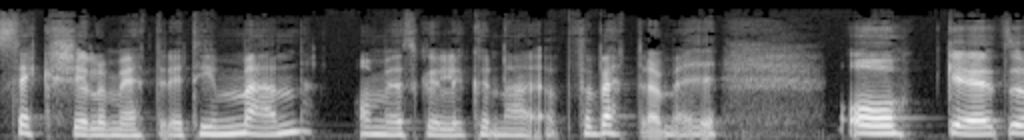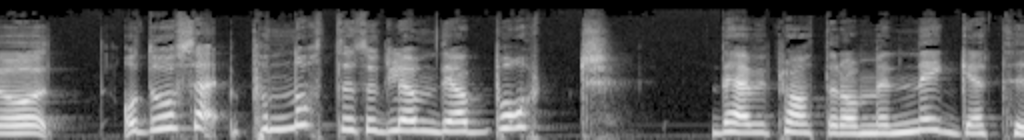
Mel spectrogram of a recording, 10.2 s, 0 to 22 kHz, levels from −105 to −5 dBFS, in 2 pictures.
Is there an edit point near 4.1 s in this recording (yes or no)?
yes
